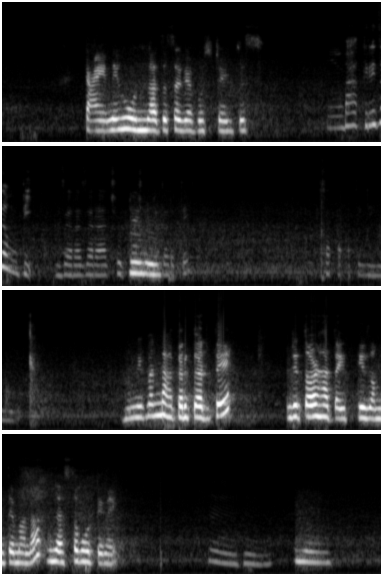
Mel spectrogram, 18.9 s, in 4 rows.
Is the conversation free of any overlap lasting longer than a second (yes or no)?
yes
